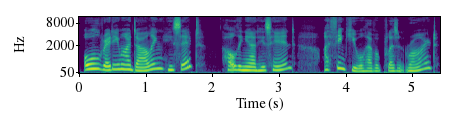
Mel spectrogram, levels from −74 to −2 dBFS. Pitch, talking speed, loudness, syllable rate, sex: 240 Hz, 200 wpm, -16 LUFS, 4.9 syllables/s, female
